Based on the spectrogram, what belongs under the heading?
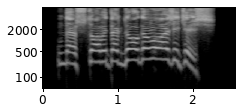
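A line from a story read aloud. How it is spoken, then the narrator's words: Hysterical shout. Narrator (Russian): истерично прокричал вожак противника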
